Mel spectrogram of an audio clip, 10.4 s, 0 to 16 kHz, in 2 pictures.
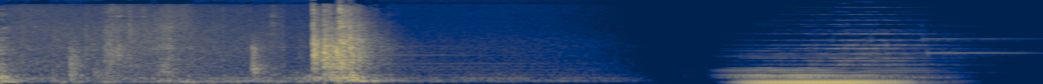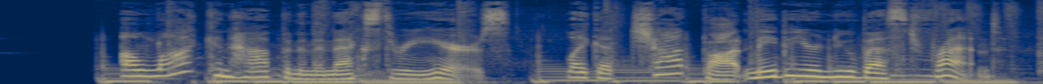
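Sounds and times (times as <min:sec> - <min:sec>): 
rustling movement: 0:00.0 - 0:01.6
door latch clicking: 0:01.6 - 0:02.0
speech: 0:05.8 - 0:10.4.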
